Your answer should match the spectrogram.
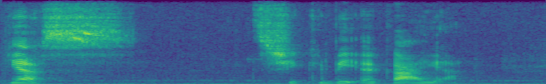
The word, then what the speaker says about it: Gaia: name anyway uh guia g-a-i-a goddess of nature and earth g eu well it's pronounced g-u-y a-h but yeah yeah k-a-i-a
